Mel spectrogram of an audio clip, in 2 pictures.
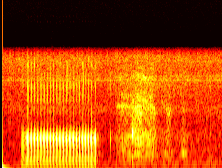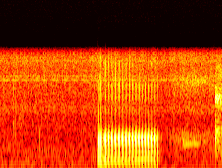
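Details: Frank the dog snoring indoors while asleep after pigging out on food: two loud, buzzy, harmonic snores, each about a second long, roughly four seconds apart, with faint rustling and quiet breaths between them.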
